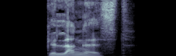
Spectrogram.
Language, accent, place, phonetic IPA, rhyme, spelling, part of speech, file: German, Germany, Berlin, [ɡəˈlaŋəst], -aŋəst, gelangest, verb, De-gelangest.ogg
- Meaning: second-person singular subjunctive I of gelangen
